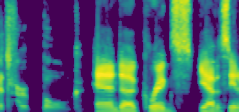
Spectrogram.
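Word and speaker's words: Firbolg: Furbolg? Is that how you say it? I think Furbolg. Furbolg. Yeah, it's Furbolg.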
